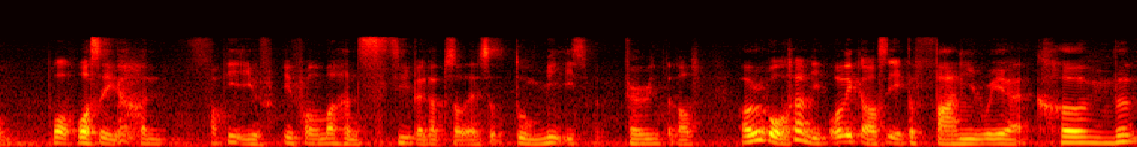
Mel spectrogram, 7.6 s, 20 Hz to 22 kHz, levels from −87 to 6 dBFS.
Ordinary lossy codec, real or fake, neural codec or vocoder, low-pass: none; fake; codec, 16 kHz, 0.8 kbps, ZipCodec; none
